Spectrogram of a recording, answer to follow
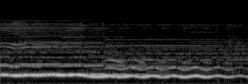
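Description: A high singing voice holding long notes with an even vibrato over a karaoke backing track, stepping down to a lower note about a second in.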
